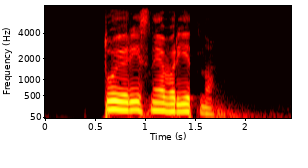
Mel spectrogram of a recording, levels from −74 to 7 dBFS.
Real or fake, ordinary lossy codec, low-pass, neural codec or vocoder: real; none; 7.2 kHz; none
